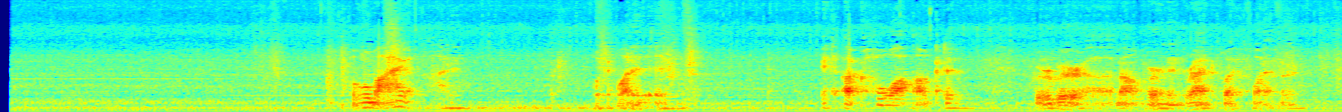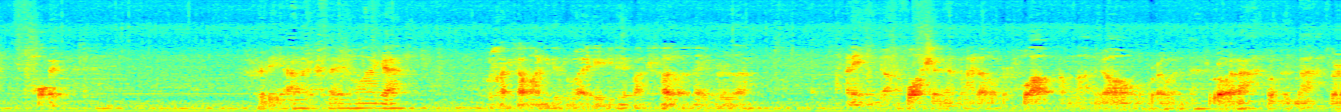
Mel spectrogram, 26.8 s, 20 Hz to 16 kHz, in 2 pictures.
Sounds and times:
Inside, small room: 0:00.2 - 0:26.8
Speech: 0:03.4 - 0:04.8, 0:06.0 - 0:07.1, 0:08.2 - 0:09.8, 0:10.4 - 0:14.3, 0:15.9 - 0:17.7, 0:18.3 - 0:21.1, 0:21.8 - 0:26.8.

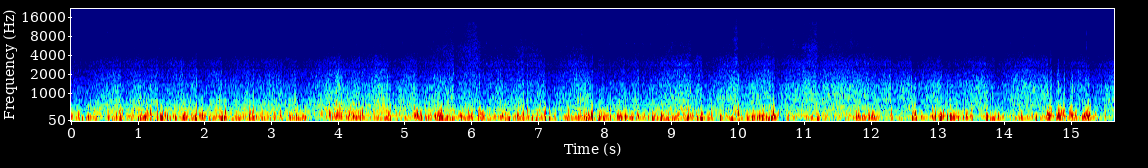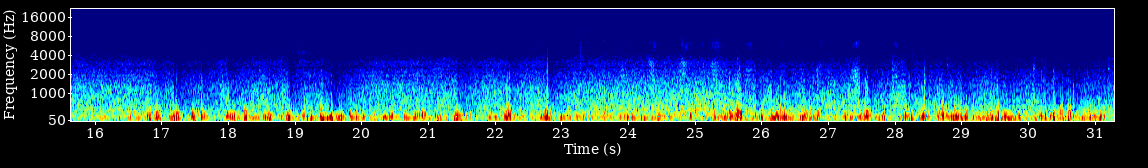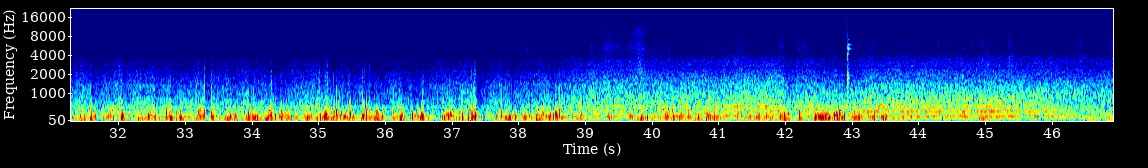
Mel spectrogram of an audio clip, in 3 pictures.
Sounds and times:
Ship: 0:00.0 - 0:46.9
Wind noise (microphone): 0:00.0 - 0:46.9.

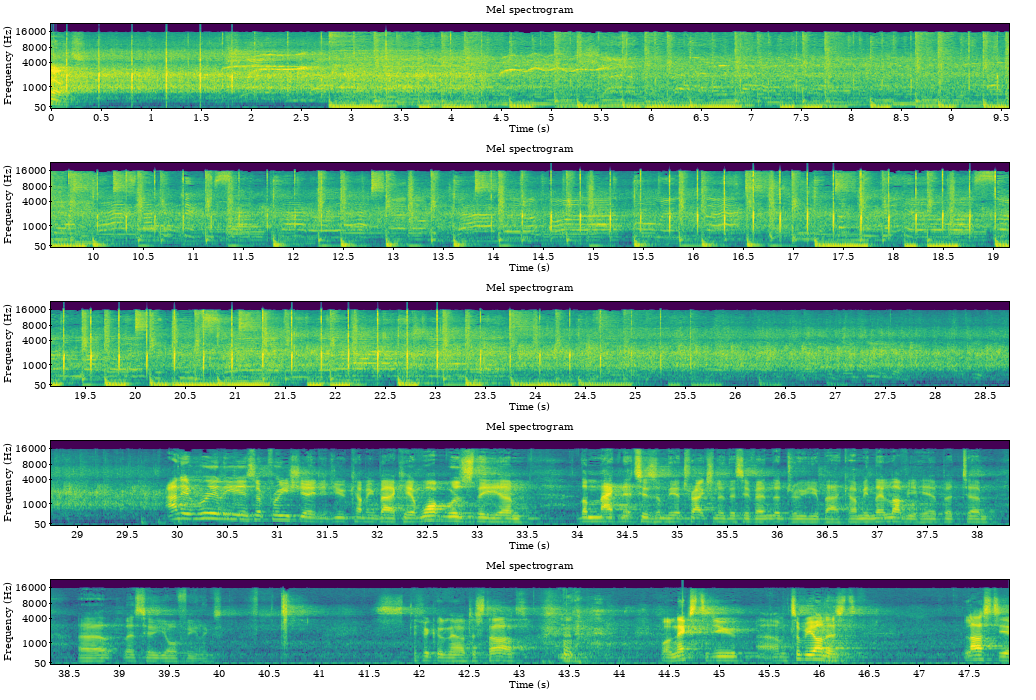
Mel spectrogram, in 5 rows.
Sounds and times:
Male speech, man speaking: 0:00.0 - 0:00.3, 0:26.9 - 0:28.6, 0:29.9 - 0:40.1, 0:41.6 - 0:43.2, 0:44.4 - 0:46.5, 0:47.4 - 0:47.9
Music: 0:02.4 - 0:26.6.

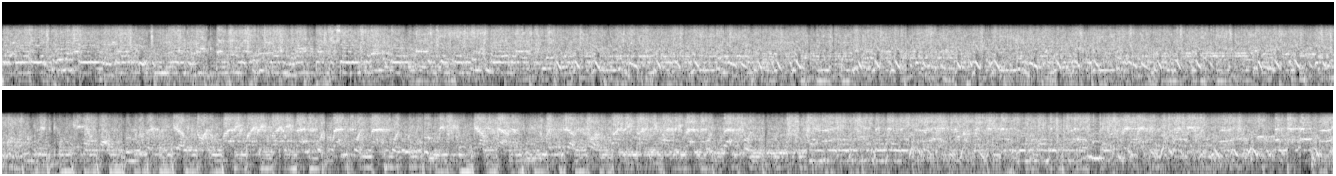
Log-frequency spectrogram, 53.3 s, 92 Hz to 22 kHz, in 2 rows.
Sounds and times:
Music: 0:00.0 - 0:53.2.

